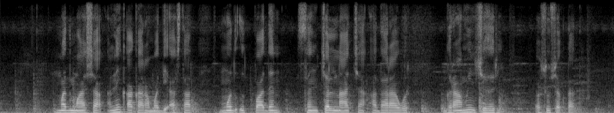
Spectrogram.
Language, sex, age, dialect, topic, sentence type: Marathi, male, 18-24, Northern Konkan, agriculture, statement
